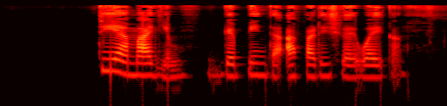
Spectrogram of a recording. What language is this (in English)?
Sihuas Ancash Quechua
